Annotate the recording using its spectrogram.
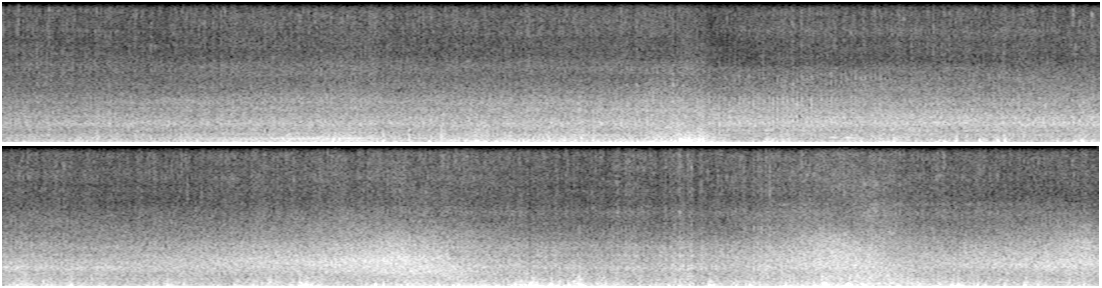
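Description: Motorcycle riding at speed: wind rushing over the microphone on top of engine and road noise. The wind rush swells twice in the second half.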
